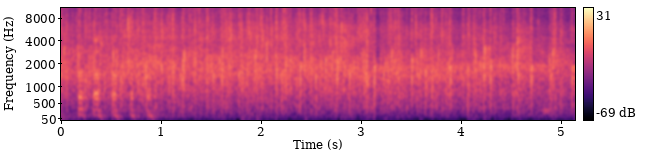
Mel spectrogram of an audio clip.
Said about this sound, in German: Klasse. Dein Applaus.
